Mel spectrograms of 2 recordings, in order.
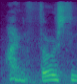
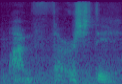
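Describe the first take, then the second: First: Said in the usual way. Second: Faint breathy whisper, almost no voice; whispered cry. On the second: Retold or imitated. Preacher voicing Jesus on the cross, a faint whisper. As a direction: whisper it like a dying man's last plea. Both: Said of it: "And he cried out".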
